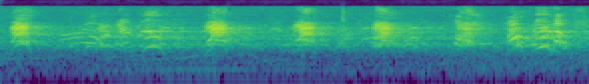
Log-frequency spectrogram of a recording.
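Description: A dog barking repeatedly, about six sharp barks, roughly one every half second.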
